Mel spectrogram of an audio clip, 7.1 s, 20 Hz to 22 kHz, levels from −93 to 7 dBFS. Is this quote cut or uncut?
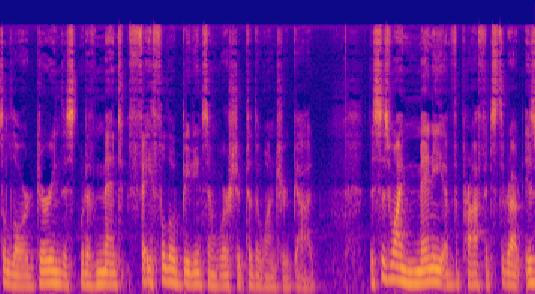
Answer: cut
